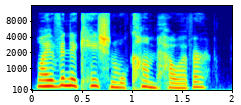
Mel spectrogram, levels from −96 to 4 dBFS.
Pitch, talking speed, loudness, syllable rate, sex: 225 Hz, 150 wpm, -16 LUFS, 5.9 syllables/s, female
